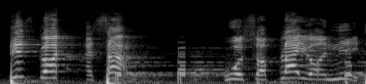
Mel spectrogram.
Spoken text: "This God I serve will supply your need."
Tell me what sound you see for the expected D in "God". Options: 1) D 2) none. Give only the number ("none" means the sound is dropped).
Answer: 2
